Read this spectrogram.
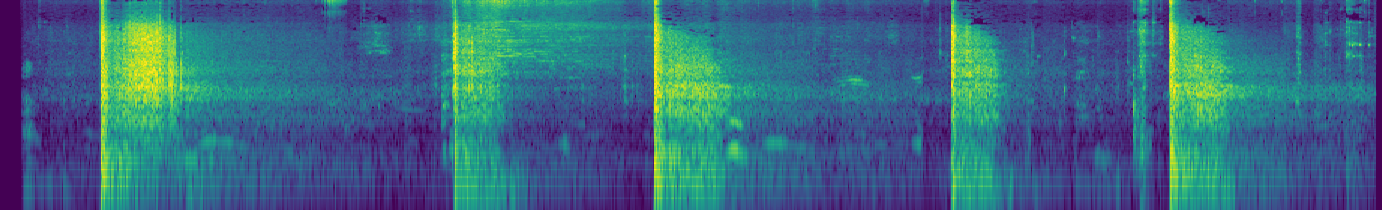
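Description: Fireworks crackle and fizzle after bursting.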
